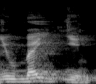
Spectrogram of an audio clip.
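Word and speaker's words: يُبَيِّن: Nah, perhatikan ya-nya ditekan, yubayyin. Jangan sekedar yubayyi kan kurang yang seperti itu ya.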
